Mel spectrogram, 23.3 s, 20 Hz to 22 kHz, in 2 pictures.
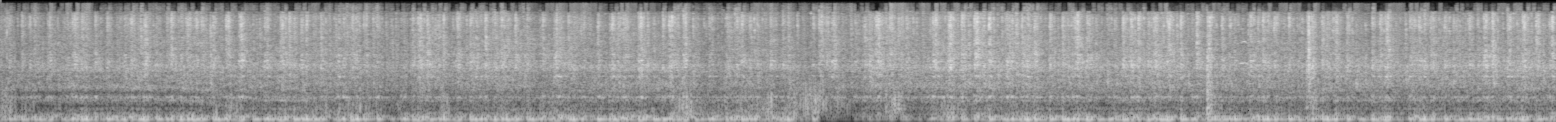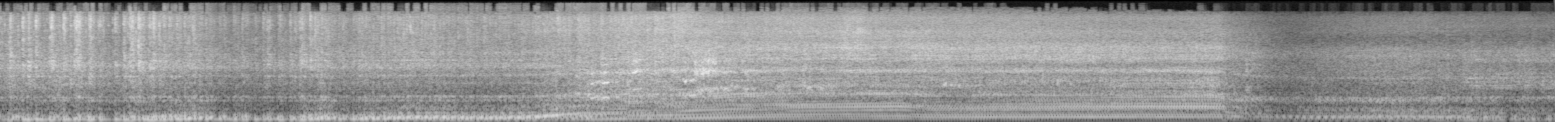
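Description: A Chevy S10 pickup with freshly changed spark plugs roars loudly and steadily while driving, its engine revving and climbing in pitch near the end before settling back, heard close up.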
